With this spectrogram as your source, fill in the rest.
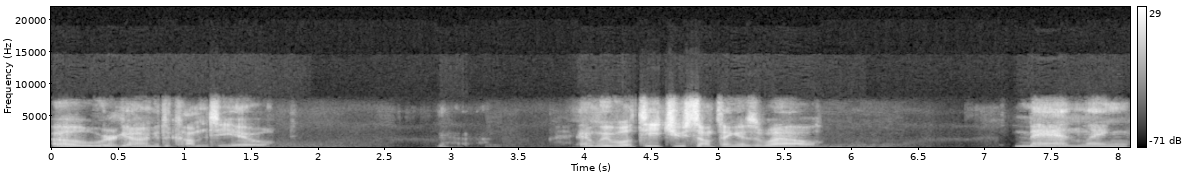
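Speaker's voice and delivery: low demon voice, like many throats at once. Voicing a demon answering a challenge to reveal itself: demon voice from many throats. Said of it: "from multiple throats".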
